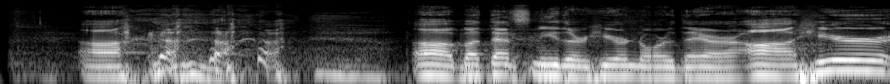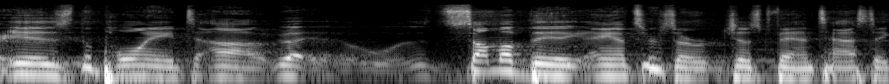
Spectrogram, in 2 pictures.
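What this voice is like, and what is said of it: Strained, worn-out voice. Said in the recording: “Sorry about my voice. I was yelling at a really bad Iowa Hawkeye football team last night.”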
